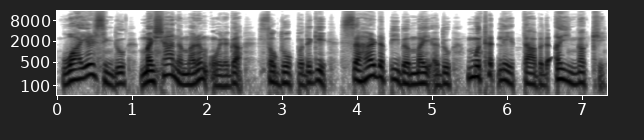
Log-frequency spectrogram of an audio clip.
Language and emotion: Manipuri, surprised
